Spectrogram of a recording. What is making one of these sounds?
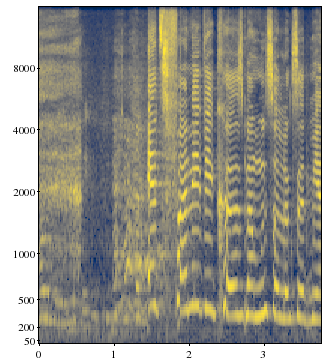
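A young woman speaks warmly close to a microphone.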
